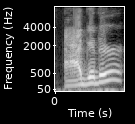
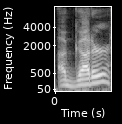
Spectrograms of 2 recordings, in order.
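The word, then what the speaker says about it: Agutter: cool show it had ginny agathor I believe is how you say her name a gutter some of us say or a girder anyway Logan's Run Jeannie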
